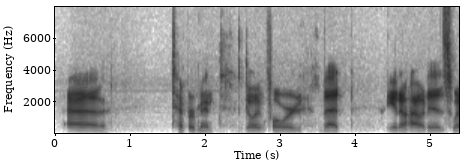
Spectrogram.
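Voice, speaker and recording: Man with a fairly low pitch and bright, sharp tone, monotone and flat, fairly slow, in a dry, close sound with no echo. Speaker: comic book YouTuber. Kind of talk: casual haul video monologue. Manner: casual with many fillers.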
